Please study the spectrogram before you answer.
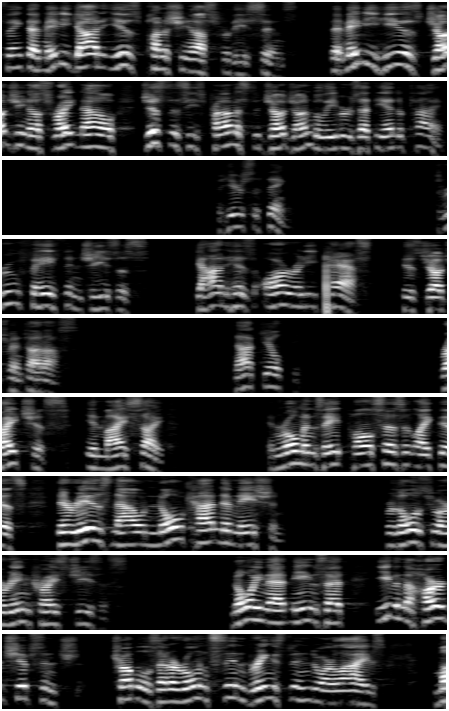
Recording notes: preached this sermon at Bethany's Sunday worship on November 13, 2022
